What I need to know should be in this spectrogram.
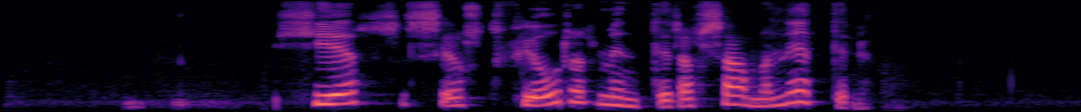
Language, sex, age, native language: Icelandic, female, 40-49, Icelandic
